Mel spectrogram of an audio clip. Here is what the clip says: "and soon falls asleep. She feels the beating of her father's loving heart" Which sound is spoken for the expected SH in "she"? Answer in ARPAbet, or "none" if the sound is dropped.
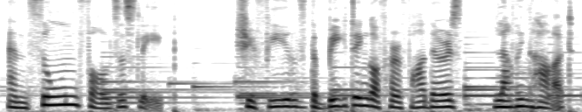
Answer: SH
